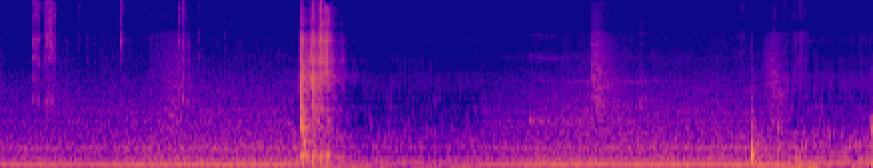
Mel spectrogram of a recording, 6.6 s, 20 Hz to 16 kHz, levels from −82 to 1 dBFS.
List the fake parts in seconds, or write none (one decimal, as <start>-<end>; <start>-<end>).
2.2-3.6; 5.9-6.6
